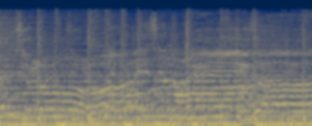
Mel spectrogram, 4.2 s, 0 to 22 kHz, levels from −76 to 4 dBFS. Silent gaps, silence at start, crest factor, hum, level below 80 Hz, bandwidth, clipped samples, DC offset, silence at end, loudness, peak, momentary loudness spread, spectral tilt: none; 0 s; 12 dB; none; -18 dBFS; 17 kHz; under 0.1%; under 0.1%; 0 s; -14 LUFS; -2 dBFS; 1 LU; -5 dB/octave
